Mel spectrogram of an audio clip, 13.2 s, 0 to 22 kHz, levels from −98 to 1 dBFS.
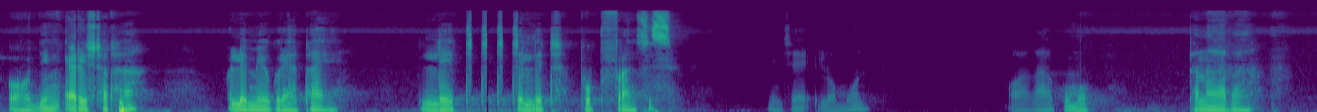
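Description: A speech recording carries three distinct faults. At 0.94 to 0.97 s a corrupt frame was concealed: damaged AAC data was detected in a single frame and the decoder muted or smeared that slice itself. Unlike a raw bit error, there is no squeak or burst. From 4.70 to 5.17 s the sound behaves like a CD stuck on one turn. A scratch keeps sending the laser back to the same spot, so one 0.16 s fragment repeats three times, with a short mute at each jump. That fast, perfectly even stutter separates it from network dropouts, which gap irregularly rather than repeating identical material. Between 10.27 and 10.86 s there is zipper noise. The level changes by about 25 dB in 1 dB jumps, around fifty steps per second, with no smoothing between them, so each step leaves a tiny click and together they form a ticking buzz over the sound. A properly ramped fade moves without any such texture.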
